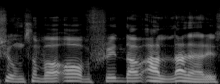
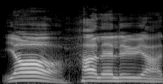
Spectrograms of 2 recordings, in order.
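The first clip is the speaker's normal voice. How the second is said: loud, ringing halleluja; 3 semitones higher, 13 dB louder than usual. Real, not acted. Preacher answers his own question, loud and ringing. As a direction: proclaim it to the room.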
